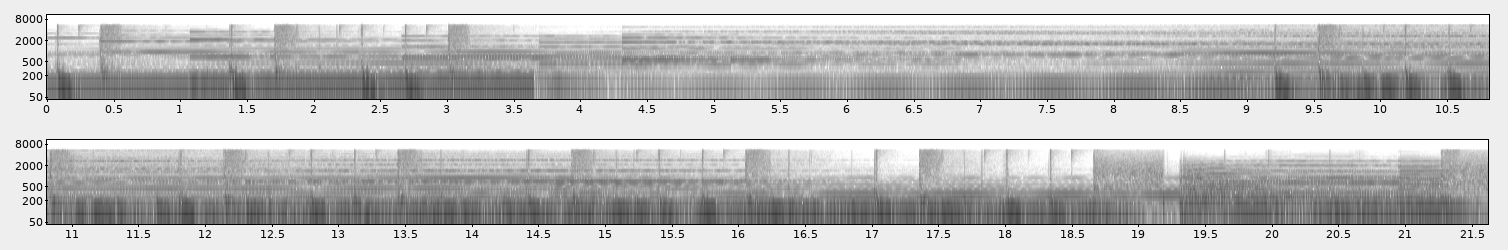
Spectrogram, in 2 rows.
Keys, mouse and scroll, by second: 1.4 click, 1.7 click, 10.1 click, 10.8 click, 11.5 scroll down 1, 12.9 click, 14.0 click, 15.6 scroll down 1, 16.5 click, 17.5 click, 18.5 click, 19.6 click, 19.7 click, 20.4 click.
